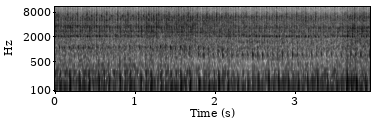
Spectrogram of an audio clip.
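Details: 750 Royal Enfield Interceptor MK1 twin after carburettor work (had kicked back and run on one cylinder; 25 pilot jets, 380 mains, mixture screws rebalanced): even steady idle, regular fast pulse, no spitting, misses or hesitation; running cleanly.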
